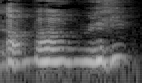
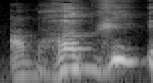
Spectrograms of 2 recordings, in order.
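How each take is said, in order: First: High, giggling through the words; laughing. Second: Said in the usual way. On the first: Real, not acted. Telling viewers he's hungry, laughing high. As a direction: laugh it out, tickled. Repeats line, second laughing.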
